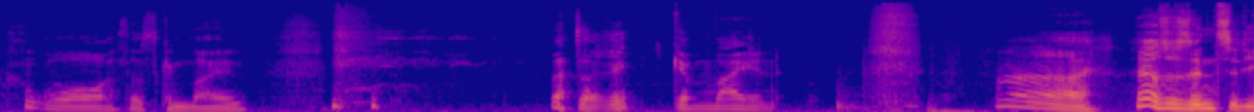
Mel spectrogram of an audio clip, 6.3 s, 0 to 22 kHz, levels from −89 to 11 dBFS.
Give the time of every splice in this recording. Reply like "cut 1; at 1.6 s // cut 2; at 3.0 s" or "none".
cut 1; at 2.9 s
